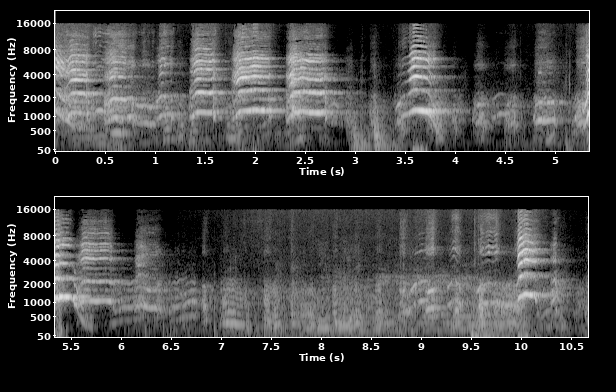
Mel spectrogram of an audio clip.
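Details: Eighteen-day-old Vizsla puppies make scattered high-pitched squeals and whines in bursts, some sharp and rising, others drawn out and falling, separated by short quiet gaps and softer squeaks.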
